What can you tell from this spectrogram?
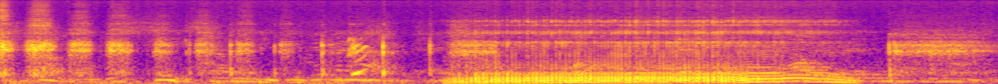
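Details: Adult man sleeping and snoring loudly: rough snoring with a fluttering rattle, then a long, groaning voiced snore; heavy, noisy sleep breathing.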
